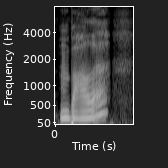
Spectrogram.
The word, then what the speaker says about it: Mballa: And follow me on Instagram at First Name Mbala. So that's F-I-R-S-T name. You know how to spell that. Mbala is M-B-A-L-L-A.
